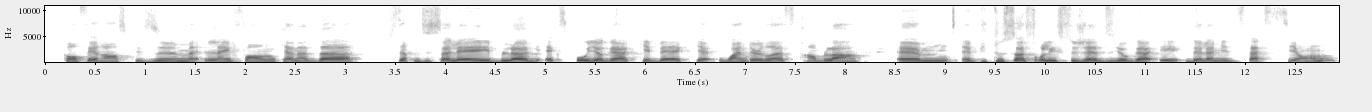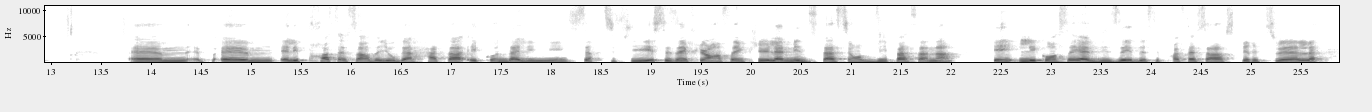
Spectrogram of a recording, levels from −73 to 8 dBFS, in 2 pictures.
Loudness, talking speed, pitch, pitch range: -29 LUFS, 125 wpm, 200 Hz, 180-220 Hz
